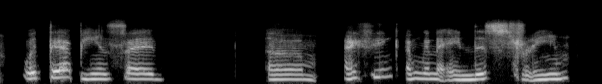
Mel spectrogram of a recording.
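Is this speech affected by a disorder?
Yes: cerebral palsy; tracheotomy.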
